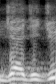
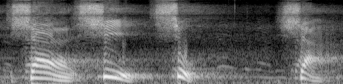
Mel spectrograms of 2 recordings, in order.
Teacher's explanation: Duduk bahagian tengah lidah yang naik ke atas.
